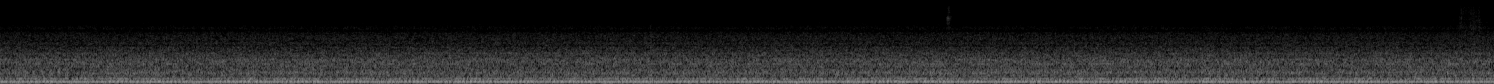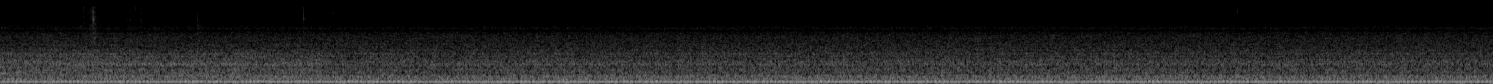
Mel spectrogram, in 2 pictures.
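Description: A steady low mechanical hum, like a fan or air conditioner running, with a few faint high clicks about halfway through.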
